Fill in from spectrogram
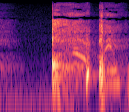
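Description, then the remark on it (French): Two quick, harsh coughs, the second following just after the first, with no speech around them. “je tousse.”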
